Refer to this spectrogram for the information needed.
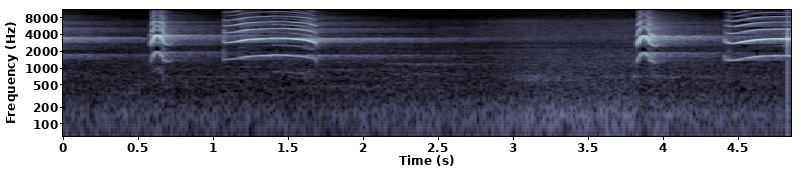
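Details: A peregrine falcon gives two call pairs, each a brief sharp note then a drawn-out, bowed, harsh wail, with a quiet pause between them and a faint constant high tone beneath.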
